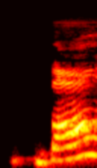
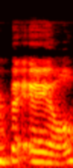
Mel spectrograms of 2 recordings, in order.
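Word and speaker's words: Baal: to the arc demons ball or bail however you want to pronounce it and molec Rule these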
